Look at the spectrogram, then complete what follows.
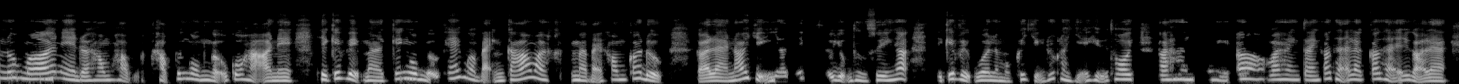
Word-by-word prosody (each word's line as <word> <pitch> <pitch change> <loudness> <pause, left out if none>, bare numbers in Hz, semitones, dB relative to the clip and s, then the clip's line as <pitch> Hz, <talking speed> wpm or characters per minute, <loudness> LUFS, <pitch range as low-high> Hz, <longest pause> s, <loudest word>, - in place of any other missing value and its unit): nước 290 +1 -1
mới 255 +2 +5
nè 240 -7 0
rồi 185 -1 +1
hông 195 +1 -1
học 205 -2 -3 0.3
học - - 0
cái 255 0 -2
ngôn 210 -5 +1
ngữ 175 0 +1
của 230 -1 0
họ 205 -6 +4
nè, 175 0 +2 0.3
thì 225 - +5
cái 275 +5 +1
việc 245 - +4
mà 180 -2 0
cái 260 - -2
ngôn 255 -6 +3
ngữ - - +1
khác 310 +5 -1
mà 230 -8 0
bạn 175 - -1
có 245 +9 +3
mà 270 -8 +2
kh - - -12
mà 195 -3 +1
bạn - - -2
không 220 0 -2
có 275 +1 0
được, 210 -7 +2 0.3
gọi 145 +3 +4
là, 165 -2 +2
nói 245 - +2
chuyện - - +1
giao 190 - -4
tiếp, 275 - -9 0.2
sử - - -2
dụng 170 - 0
thường 180 -3 -1
xuyên 200 0 +2
á 250 +1 +4 0.3
thì 170 - -4
cái 250 +2 +3
việc 200 - +3
quên 190 +2 +1
là 175 - 0
một 155 -4 -3
cái 230 - -2
chuyện - - -5
rất 250 +2 -5
là 210 - +1
dễ - - -7
hiểu 195 - -2
thôi 235 -1 +2 0.3
và 215 - +3
hoàn 225 0 0 0.2
toàn 210 - -6 0.2
ơ, 250 +1 +3 0.2
và 220 +1 +2
hoàn 220 -2 -1
toàn 200 -2 -1
có 260 +4 -2
thể 235 -2 -2
là 225 -1 0
có 250 +1 0
thể, 230 -4 -2
gọi 150 -6 +2
là, 160 -1 +1
215 Hz, 285 wpm, -21 LUFS, 190-250 Hz, 0.3 s, mới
